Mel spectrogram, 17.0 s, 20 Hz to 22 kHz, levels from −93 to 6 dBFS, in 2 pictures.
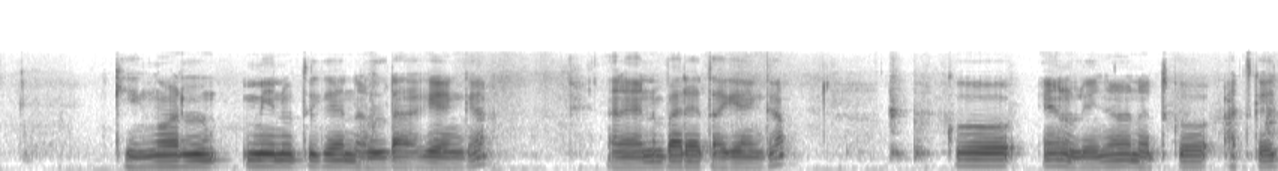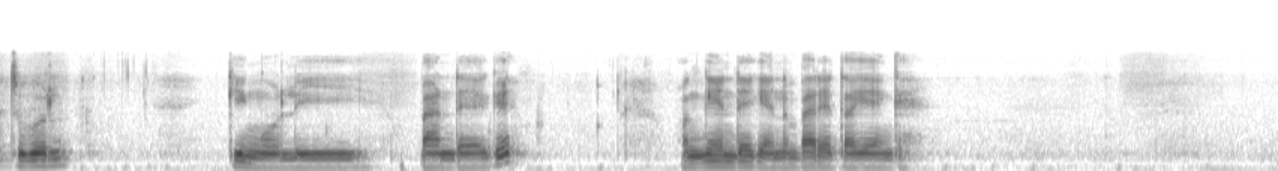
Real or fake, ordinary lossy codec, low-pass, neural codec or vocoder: real; none; 7.2 kHz; none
